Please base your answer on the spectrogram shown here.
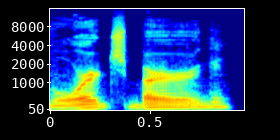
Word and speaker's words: Würzburg: Then forgive me if I pronounce this wrong. Julius Maximilians University of Würzburg.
